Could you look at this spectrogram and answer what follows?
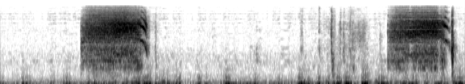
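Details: First owlet's meal at a barn owl nest box in Ohio, the male delivering food and the female sharing it: two strong breathy hisses about two seconds apart with faint scratching and shuffling.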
